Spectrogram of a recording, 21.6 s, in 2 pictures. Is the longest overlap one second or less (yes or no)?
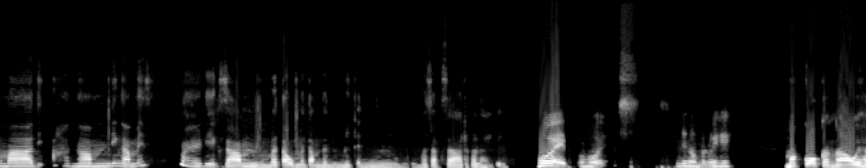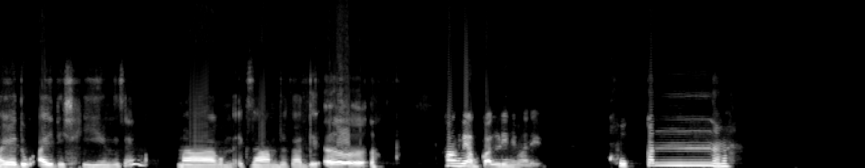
yes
